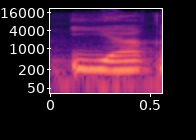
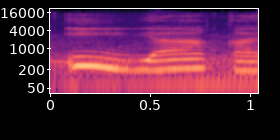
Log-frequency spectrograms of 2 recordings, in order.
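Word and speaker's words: إياك: Kesalahan yang sering terjadi adalah penekanan atau tasdid di penyebutan huruf ya, tidak menekan huruf ya. Jika tasdid hilang, maknanya berubah dari kepadamu menjadi kepada cahaya matahari. Orang-orang sering membacanya iyyaka na'budu wa iyyaka nasta'in.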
